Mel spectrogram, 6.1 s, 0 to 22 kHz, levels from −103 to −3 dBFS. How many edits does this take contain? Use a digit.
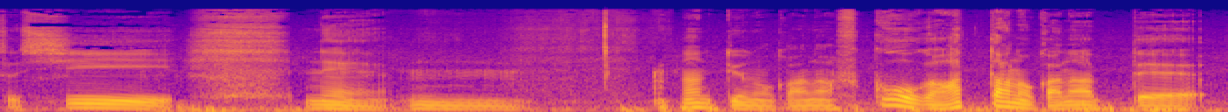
1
